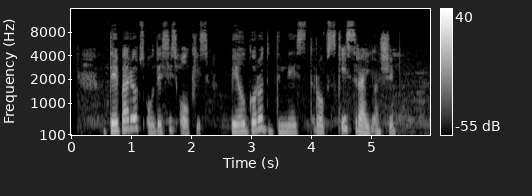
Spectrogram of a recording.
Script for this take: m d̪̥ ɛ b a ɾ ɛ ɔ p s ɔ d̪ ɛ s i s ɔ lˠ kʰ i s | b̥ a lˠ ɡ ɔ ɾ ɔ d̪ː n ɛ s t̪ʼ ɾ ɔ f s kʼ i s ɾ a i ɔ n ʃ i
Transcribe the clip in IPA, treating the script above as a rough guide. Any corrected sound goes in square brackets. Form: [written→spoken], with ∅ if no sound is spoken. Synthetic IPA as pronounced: m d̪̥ ɛ b a ɾ ɛ ɔ p s ɔ d̪ ɛ s i s ɔ lˠ kʰ i s | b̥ [a→ɛ] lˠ ɡ ɔ ɾ ɔ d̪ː n ɛ s t̪ʼ ɾ ɔ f s kʼ i s ɾ a i ɔ n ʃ i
